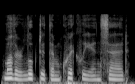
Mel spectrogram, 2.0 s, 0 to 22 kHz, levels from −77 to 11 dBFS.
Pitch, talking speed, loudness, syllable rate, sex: 170 Hz, 205 wpm, -19 LUFS, 5.4 syllables/s, female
